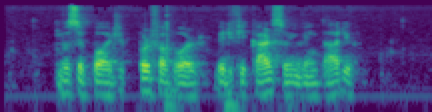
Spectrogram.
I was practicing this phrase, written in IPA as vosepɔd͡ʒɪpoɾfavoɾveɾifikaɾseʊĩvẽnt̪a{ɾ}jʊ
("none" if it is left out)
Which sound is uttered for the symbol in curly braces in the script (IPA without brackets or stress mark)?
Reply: ɾ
